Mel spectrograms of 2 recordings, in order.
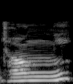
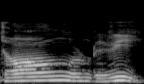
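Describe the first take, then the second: First: The second syllable starts with an n sound. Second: The second syllable starts with an r sound. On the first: The speaker calls it right. "রিউলটা হয়ে যাবে নিউন" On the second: The speaker calls it wrong. "এখানে আপনারা উচ্চারণ করবেন ঝং রি"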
